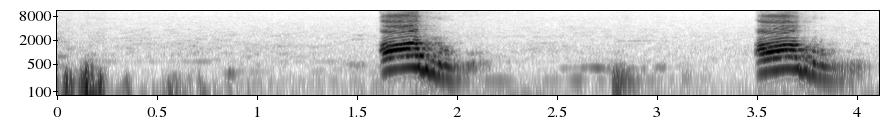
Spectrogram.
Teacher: நடுநாக்கை நீங்க வந்து கீழ கொண்டு போகல என்று சொன்னால் அங்க வல்லினமான ரா வெளிவராது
